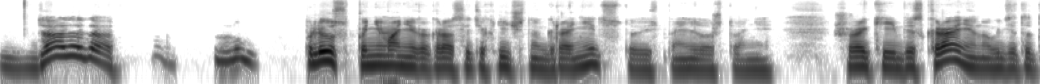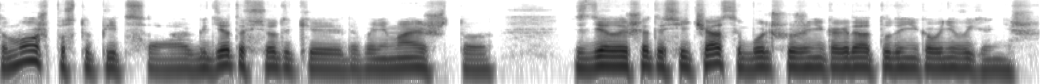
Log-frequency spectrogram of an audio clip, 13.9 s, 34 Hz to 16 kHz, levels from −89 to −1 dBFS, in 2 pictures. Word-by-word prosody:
Да-да-да. 195 - +2
Э, - - -15 0.7
ну, 190 -1 -4 0.3
плюс 180 0 +9
понимание 135 -2 +3
как 115 -2 -2
раз 115 -4 0
этих 115 -3 -6
личных 115 -2 -3
границ, 115 +7 -2
то 105 - -7
есть 100 -1 -7
понятное 105 0 -4
дело, 100 - -5
что 100 +1 -13
они 100 -1 -7 0.4
широки 125 -1 +1
и - - +1
бескрайний, 125 - +4
но 110 -1 -3
где-то 110 0 -4
ты 115 - -5
можешь 180 +9 +1
поступиться, 115 +1 -7 0.2
а - - -5
где-то 115 +6 +1
всё-таки 110 -3 -4
ты 105 +1 -9
понимаешь, 110 +1 -2
что 100 +1 -9 0.5
сделаешь 130 +3 +3
это 125 -2 +1
сейчас 140 +5 +1
и - - 0
больше 115 +2 -1
уже 120 0 +1
никогда 120 +1 +1
оттуда 115 +1 -1
никого 115 0 -1
не 115 0 -2
выкинешь. 100 -4 -7
115 Hz, 175 wpm, -23 LUFS, 110-125 Hz, 0.7 s, плюс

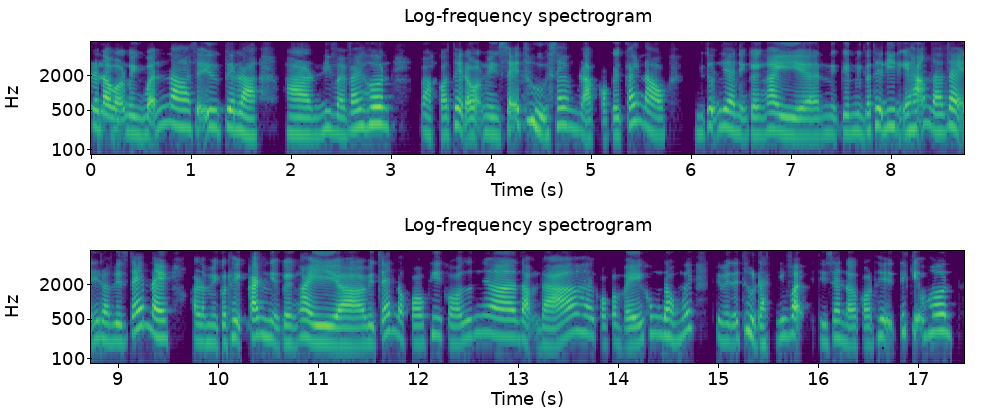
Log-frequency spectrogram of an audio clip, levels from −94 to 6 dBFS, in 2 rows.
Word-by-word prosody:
nên 250 -2 0
là 210 -2 +8
bọn 170 -1 +2
mình 195 -3 -4
vẫn, 275 +8 0
ờ, 255 -3 +5
sẽ - - -1
ưu 250 - +1
tiên 250 -1 +2
là, 185 -4 +3 0.3
à, 190 -2 +1
đi 235 +1 -7
máy 195 -4 -4
bay 235 +2 0
hơn. 280 +1 +5 0.3
Và 205 -3 -4
có 185 +1 -2
thể 270 -1 +3
là 175 - +3
bọn 180 - -1
mình 190 -2 -5
sẽ 175 - 0
thử 315 - 0
xem 270 +2 -2
là - - +2
có 160 - -7
cái 180 +3 -4
cách 290 +4 0
nào, 185 -10 +1 0.3
ví 195 - -15
dụ 260 - +2
như 250 +1 -1
là 235 - +4
những 180 -4 -8
cái 190 -1 -1
ngày, 190 -4 +1
ờ, 175 0 -1
những 190 -1 -12
cái 205 - -5
mình 210 0 -9
có 215 - -3
thể 260 +1 +3
đi 255 +2 -2
những 255 - -11
cái 210 - 0
hãng 260 +3 +2
giá 210 -1 +1
rẻ 250 -1 +3
như 230 - -5
là 220 -2 -1
Vietjet 210 - +1
này, 235 -9 +6 0.3
hoặc 205 - -2
là 200 - -4
mình 195 0 -7
có 200 - -3
thể 235 +2 -1
canh 245 +1 +5
những 185 -7 -5
cái 195 -1 0
ngày, 195 -4 +3
à, 180 0 +4
Vietjet 245 +10 -2
nó 235 - -2
có 195 -1 -2
khi 260 +6 -8
có 195 -2 -3
rất 240 +4 -6
nh 285 - -13 0.4
giảm - - -1
giá 175 +11 +4
hay 275 -3 -3
có 190 - -7
có 205 +2 -7
vé 180 +4 +1
0 275 +2 -10
đồng 245 -3 0
ấy, 320 +4 -3 0.2
thì 235 - -8
mình 210 -2 -7
sẽ 205 - -4
thử 265 +2 -2
đặt 190 -3 -1
như 240 +2 -8
vậy - - +5 0.2
thì 200 - -10
xem 235 +1 -4
nó 180 -1 -1
có 185 +1 -4
thể 245 -1 -3
tiết 300 - -10
kiệm - - -3
hơn. 300 +1 +2
215 Hz, 320 wpm, -24 LUFS, 190-255 Hz, 0.4 s, là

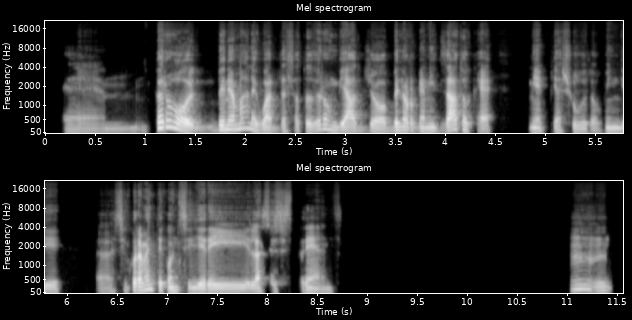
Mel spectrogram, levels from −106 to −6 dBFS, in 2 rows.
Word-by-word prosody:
Ehm, 95 +1 -15
però 200 - +6
bene 150 +7 0
o - - +3
male, 185 -6 0
guarda, 110 -2 0
è 110 - -8
stato 120 +1 -4
davvero 155 +8 -1
un 130 - -4
viaggio 115 -2 +1
ben 130 +3 +1
organizzato 115 +2 +2
che 110 -4 -5 0.3
mi 110 - -2
è 105 - -9
piaciuto, 95 -4 -7
quindi, 100 -2 -4 0.3
uhm, 95 +2 -14
sicuramente 125 +7 +2
consiglierei 110 -3 +1
la 105 +3 +3
stessa - - -9
esperienz 100 -1 -5 2.4
Mh-mh. 155 -6 -5
110 Hz, 130 wpm, -23 LUFS, 100-125 Hz, 2.4 s, però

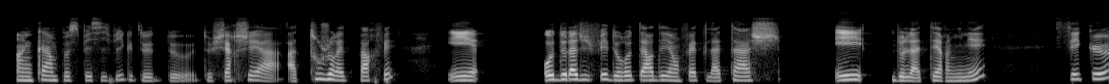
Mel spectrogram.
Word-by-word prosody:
un 190 -1 -1
cas 205 +3 -1
un 195 - -1
peu 190 - -9
spécifique 190 +3 -9
de 165 +1 -7
de 175 +8 -10
de 165 - -13
chercher 185 +4 -1
à 160 - -2
à 155 - -1
toujours 245 - -1
être 190 -1 -4
parfait 205 - -3 0.5
et 190 0 +7 0.7
au-delà 230 +2 +6
du 220 -1 -4
fait 235 +2 -1
de 200 - -2
retarder, 195 0 -1
en 180 - -4
fait, 190 +2 -5
la 160 -2 -2
tâche 190 -1 +1 0.6
et 215 +2 +9 0.3
de 185 -1 -3
la 165 -3 +2
terminer, 180 - -2 0.7
c'est 235 0 -3
que, 250 +3 +1
195 Hz, 160 wpm, -21 LUFS, 185-215 Hz, 0.7 s, et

